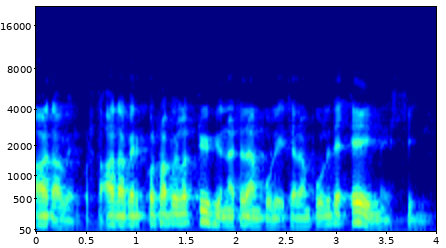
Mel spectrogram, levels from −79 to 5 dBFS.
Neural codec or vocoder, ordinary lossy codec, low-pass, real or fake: none; none; 9.9 kHz; real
